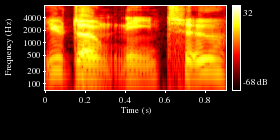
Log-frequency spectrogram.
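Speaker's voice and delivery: high, loud, exasperated yell.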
